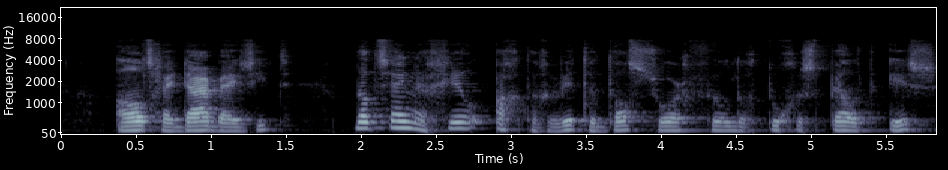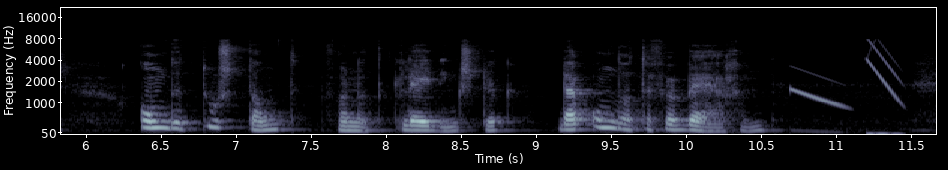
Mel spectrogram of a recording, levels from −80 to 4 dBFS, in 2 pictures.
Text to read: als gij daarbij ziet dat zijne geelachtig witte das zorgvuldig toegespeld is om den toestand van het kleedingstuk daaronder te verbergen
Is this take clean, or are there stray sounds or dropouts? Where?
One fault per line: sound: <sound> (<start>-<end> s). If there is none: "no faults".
sound: chirp (10.7-11.5 s)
